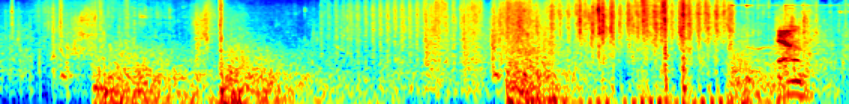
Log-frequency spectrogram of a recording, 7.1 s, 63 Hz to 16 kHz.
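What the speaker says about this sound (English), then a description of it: "just shooting a guy in his fucking face" Gunfire in the video game Battlefield 6 comes as dense bursts of rapid automatic shots with heavy low thumps, loud and sustained for several seconds, with a voice talking over part of it.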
